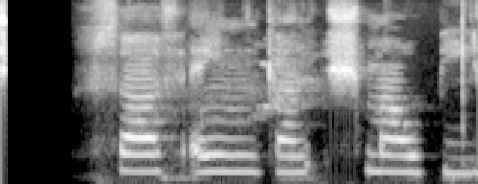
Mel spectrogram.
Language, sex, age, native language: Icelandic, male, 7, Icelandic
